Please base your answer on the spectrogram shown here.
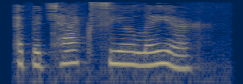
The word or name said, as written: epitaxial layer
